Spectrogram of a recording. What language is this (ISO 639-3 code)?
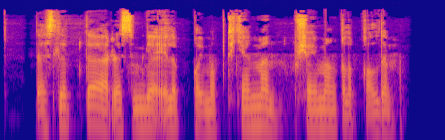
uig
